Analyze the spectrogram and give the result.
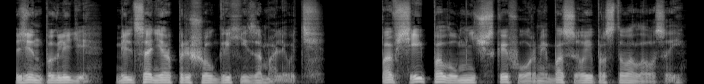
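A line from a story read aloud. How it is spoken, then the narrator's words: Ironic deep rumble. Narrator (Russian): Иронически пробасил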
